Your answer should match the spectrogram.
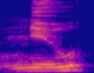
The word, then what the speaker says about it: nu: It's a nu, that's how you pronounce that.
